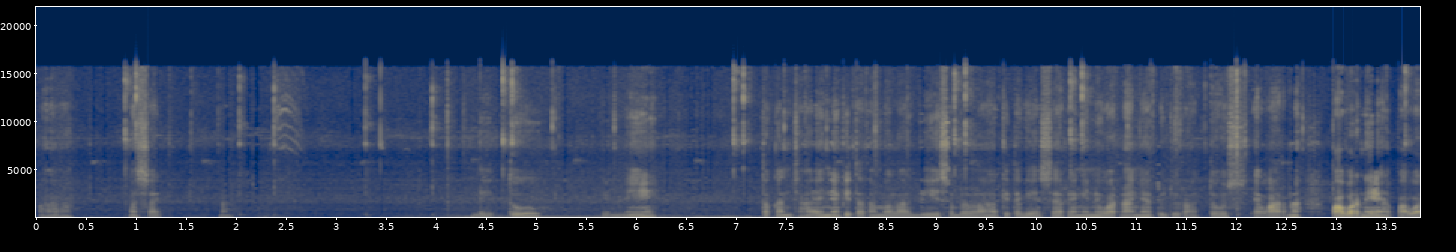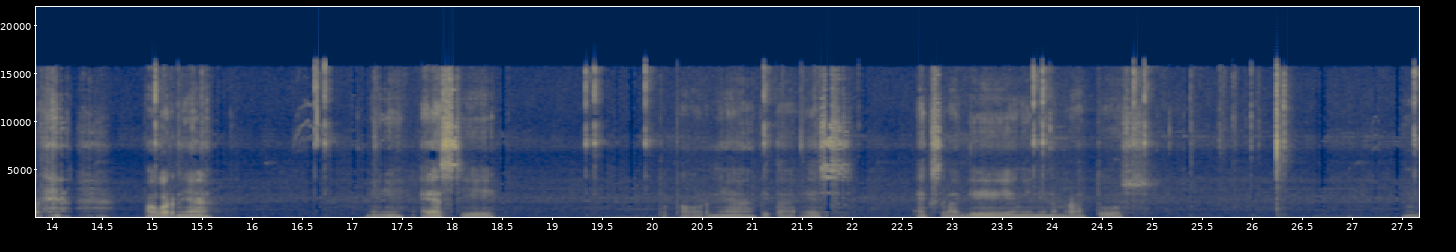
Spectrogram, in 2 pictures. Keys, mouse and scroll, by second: 0.3 click, 0.7 Tab, 1.4 middle click, 1.9-2.7 scroll up 1, 2.7 middle click, 4.5-5.9 scroll up 5, 6.3 click, 7.5 shift+d, 9.0-9.7 scroll down 2, 9.7-11.0 drag, 11.0 KP_0, 13.0 click, 14.6 s, 16.5 s, 19.4 click, 20.8 shift+d, 24.1-25.2 drag, 25.2 KP_0, 27.0 click.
